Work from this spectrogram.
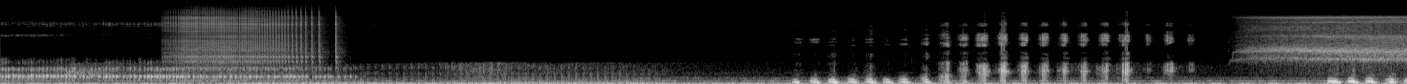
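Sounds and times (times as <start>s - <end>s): creak of fine clicks: 1.6s - 3.6s.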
